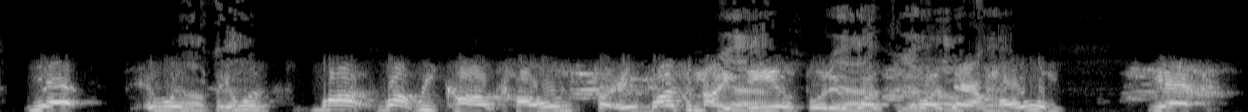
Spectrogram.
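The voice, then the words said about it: Irish accent from Bray. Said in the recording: “from your accent, you sound like you're from around Bray”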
